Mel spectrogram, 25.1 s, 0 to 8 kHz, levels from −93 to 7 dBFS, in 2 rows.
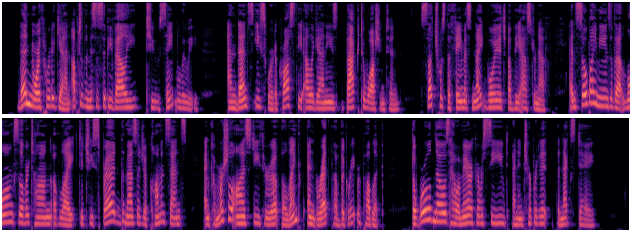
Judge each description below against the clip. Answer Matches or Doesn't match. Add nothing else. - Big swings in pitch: Doesn't match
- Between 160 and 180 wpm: Matches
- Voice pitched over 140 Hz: Matches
